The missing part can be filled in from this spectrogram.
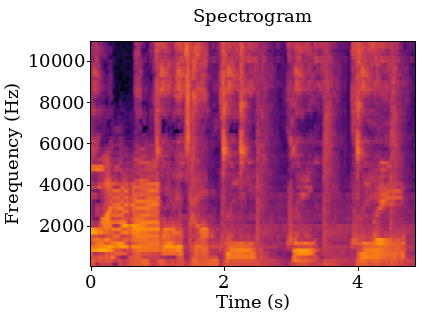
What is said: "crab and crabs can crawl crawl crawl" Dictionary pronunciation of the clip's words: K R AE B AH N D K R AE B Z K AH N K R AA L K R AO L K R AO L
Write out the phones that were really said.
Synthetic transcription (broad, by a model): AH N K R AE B K AH N K R AA L K R AO L K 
